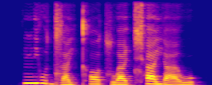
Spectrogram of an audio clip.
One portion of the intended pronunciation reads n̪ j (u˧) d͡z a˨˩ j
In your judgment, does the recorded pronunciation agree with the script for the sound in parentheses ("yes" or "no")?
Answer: no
